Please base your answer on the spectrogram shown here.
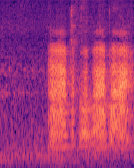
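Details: A pet Goffin's cockatoo talking, whose only words are "nite nite" and "bye bye", gives three harsh, raspy, speech-like bursts in quick succession, each about a quarter second long, after a quiet start.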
